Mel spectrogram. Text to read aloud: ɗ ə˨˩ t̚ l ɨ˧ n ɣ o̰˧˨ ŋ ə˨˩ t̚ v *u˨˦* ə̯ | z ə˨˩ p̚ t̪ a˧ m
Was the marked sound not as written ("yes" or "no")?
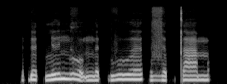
yes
